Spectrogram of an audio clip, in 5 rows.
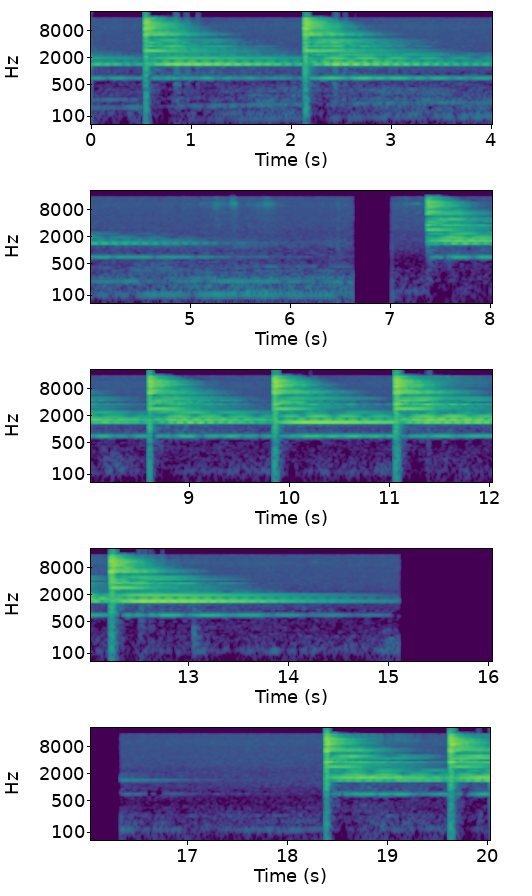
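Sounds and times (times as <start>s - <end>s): bell ringing: 0.0s - 5.4s, 7.4s - 15.1s.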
